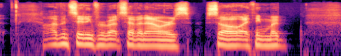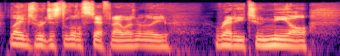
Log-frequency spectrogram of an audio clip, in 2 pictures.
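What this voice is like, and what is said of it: Slightly out of breath. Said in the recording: “I'm out of breath a little bit.”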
